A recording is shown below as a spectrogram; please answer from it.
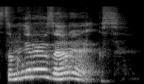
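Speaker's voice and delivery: put-on high, loud, nasal voice with a Californian accent. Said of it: "And she says it like that".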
